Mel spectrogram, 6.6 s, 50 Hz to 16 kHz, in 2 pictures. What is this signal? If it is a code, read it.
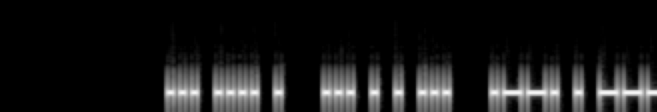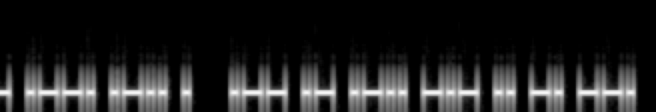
Morse code, heard as a keyed tone, about 40 wpm, 700 Hz. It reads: SHE SEES PEOPLE WALKING
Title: Easy Phrases 40wpm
